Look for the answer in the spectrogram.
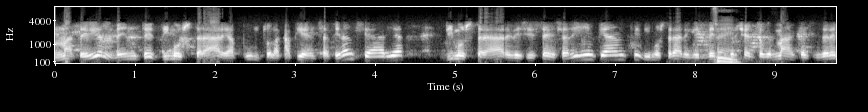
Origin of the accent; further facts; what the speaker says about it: Rome, Lazio, Italy; Ora io penso solo una cosa, no, da romano, da italiano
